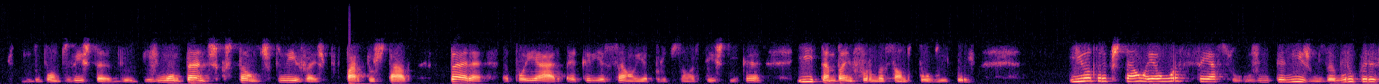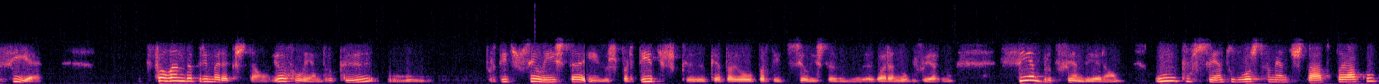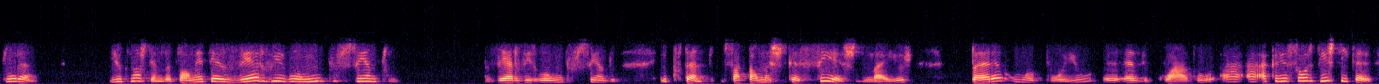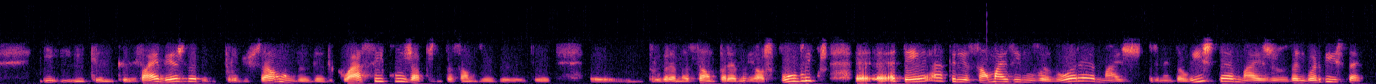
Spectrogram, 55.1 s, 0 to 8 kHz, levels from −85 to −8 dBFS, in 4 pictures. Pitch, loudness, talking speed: 240 Hz, -20 LUFS, 140 wpm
